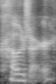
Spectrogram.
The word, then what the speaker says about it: Kosior: time absolutely it's okay it's actually pronounced kosher so it's a polish eastern european last name and uh yeah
